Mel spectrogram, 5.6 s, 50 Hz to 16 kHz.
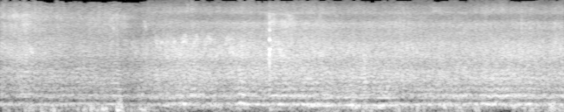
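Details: Honey bee swarm noise right at the hive entrance, February sunshine, GoPro Hero 7 Black less than a foot away: dense, even buzzing drone with bees zipping close, a single sharp tap midway.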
